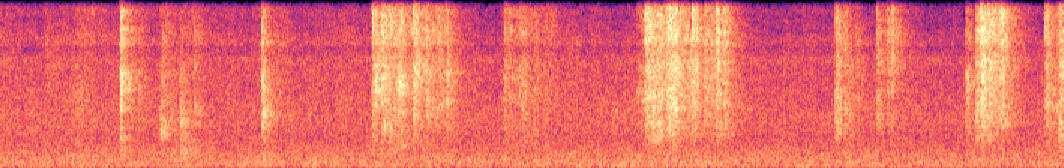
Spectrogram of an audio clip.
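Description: Metal palette knife scraping and spreading printing ink on a glass slab in short strokes, one every second or so, with a longer scrape about four seconds in as ink is scooped off aluminium foil. A steady low room hum lies underneath.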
